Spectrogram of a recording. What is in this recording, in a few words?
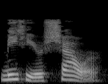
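"meteor shower", English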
